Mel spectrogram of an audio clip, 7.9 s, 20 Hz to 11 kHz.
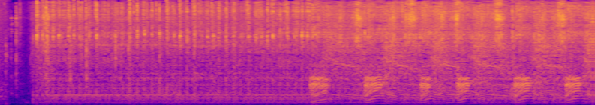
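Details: Efco Stark 38 two-stroke brushcutter that stalled on throttle, after fixing an air leak in the fuel line from tank to carburetor: steady even buzz, takes quick throttle blips cleanly; running right.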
